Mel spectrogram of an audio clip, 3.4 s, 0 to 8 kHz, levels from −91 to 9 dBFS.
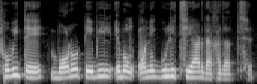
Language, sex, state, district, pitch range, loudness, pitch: Bengali, male, West Bengal, Cooch Behar, 155-185 Hz, -13 LUFS, 170 Hz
